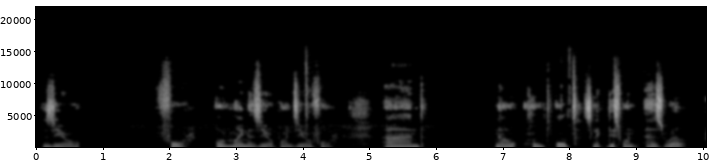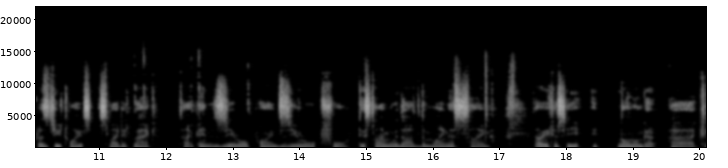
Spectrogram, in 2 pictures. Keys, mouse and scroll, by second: 10.3 g.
